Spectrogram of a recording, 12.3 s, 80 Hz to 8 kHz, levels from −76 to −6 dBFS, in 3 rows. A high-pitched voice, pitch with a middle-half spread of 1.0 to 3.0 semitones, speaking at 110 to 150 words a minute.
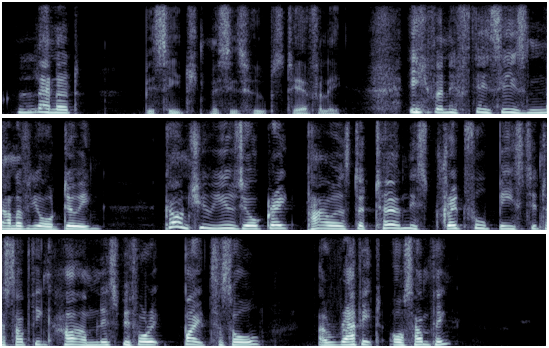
No: high, 205 Hz; narrow, 2.5 semitones; average, 170 wpm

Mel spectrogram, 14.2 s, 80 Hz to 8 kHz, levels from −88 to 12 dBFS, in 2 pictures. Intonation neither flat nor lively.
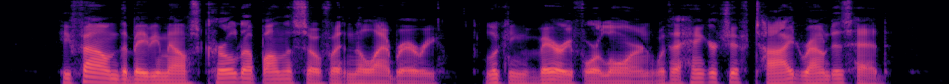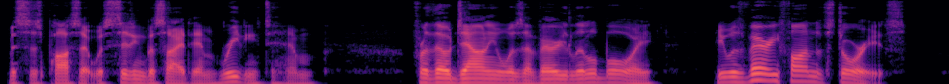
No: wide, 5.9 semitones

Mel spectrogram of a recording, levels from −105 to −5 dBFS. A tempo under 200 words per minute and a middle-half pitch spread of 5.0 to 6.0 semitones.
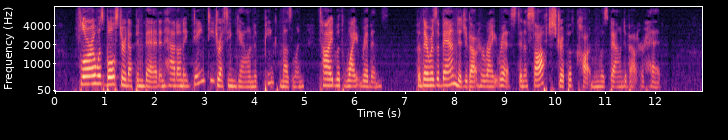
No: average, 185 wpm; average, 3.1 semitones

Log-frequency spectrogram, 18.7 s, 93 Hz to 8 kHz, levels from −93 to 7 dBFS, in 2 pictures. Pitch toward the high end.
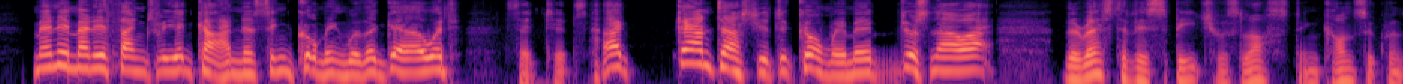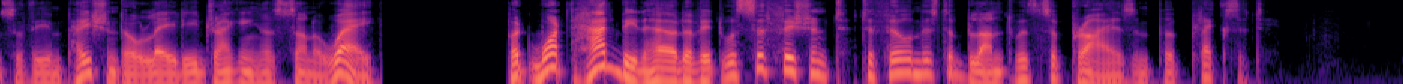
No: medium, 145 Hz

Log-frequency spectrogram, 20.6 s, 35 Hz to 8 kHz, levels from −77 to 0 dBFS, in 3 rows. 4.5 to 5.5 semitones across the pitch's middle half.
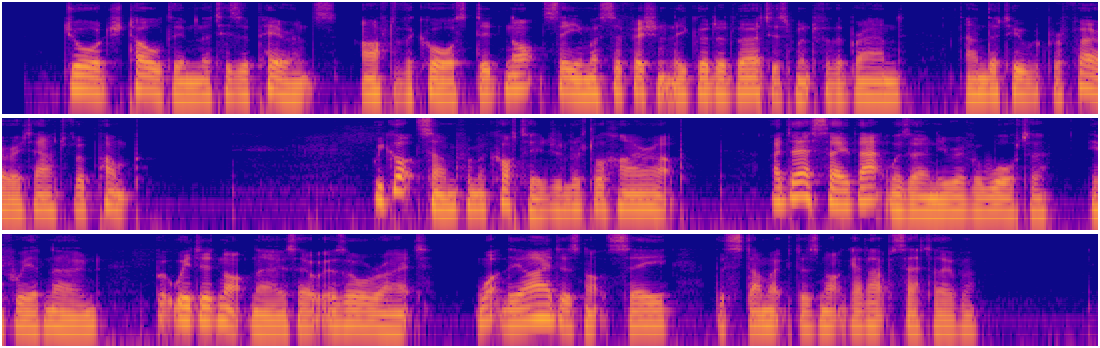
No: average, 2.8 semitones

